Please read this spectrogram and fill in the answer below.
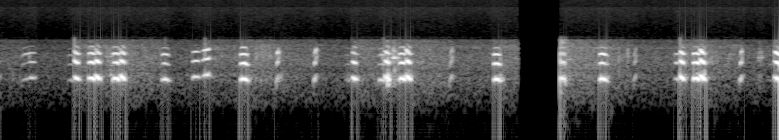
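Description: Quail lure call (suara pikat puyuh): a series of short, clipped calls in quick clusters, with a brief break about two-thirds of the way through.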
